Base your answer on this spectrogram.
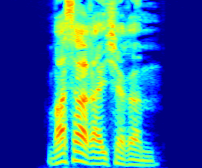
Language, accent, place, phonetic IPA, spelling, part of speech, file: German, Germany, Berlin, [ˈvasɐʁaɪ̯çəʁəm], wasserreicherem, adjective, De-wasserreicherem.ogg
- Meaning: strong dative masculine/neuter singular comparative degree of wasserreich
